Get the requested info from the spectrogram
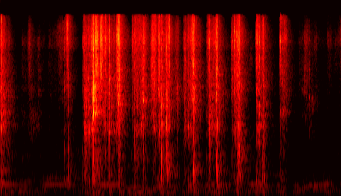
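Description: A deck of oracle cards being shuffled by hand: a quick run of short card slaps and flicks that starts about a second in and stops just before the end.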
